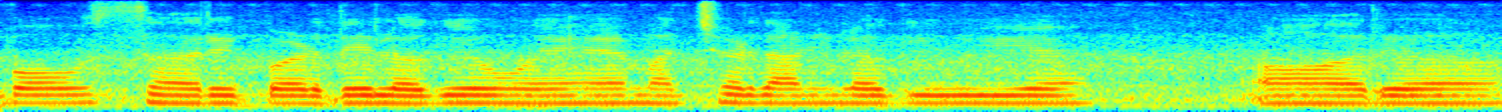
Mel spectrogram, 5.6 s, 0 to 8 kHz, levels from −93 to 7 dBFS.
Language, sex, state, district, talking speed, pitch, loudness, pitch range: Hindi, male, Chhattisgarh, Raipur, 115 wpm, 160 Hz, -14 LUFS, 160-165 Hz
